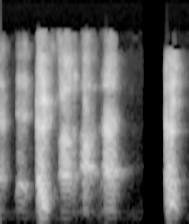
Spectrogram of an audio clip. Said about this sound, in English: Oh, you really want me to talk? Yeah, but clear your throat first.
